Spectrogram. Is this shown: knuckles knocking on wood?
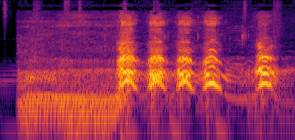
no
